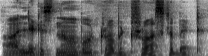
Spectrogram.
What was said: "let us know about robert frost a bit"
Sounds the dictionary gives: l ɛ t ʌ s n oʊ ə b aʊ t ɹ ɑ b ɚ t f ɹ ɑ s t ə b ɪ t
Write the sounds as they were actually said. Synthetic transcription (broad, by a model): l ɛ t ʌ s n oʊ ə b aʊ t ɹ ɑ b ɚ t f ɹ ɑ s t ə b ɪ t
